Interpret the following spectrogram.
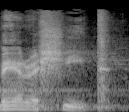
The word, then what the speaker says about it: bereshit: And there's another word for first fruit, and it's called bereshit. And you have to pronounce that S-H-I-T with an E.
